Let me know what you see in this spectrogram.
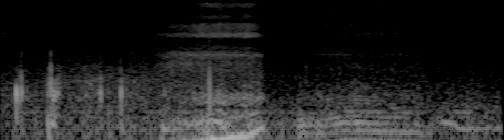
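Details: A dog snoring while asleep.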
